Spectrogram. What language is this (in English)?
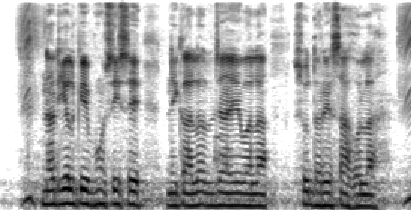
Bhojpuri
